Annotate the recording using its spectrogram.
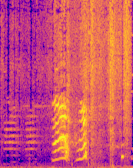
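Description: Excited shouting: a high, held call at the start, then a loud cry about a second in.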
